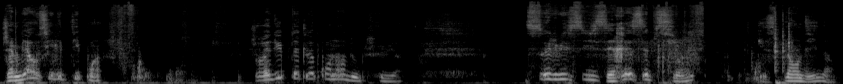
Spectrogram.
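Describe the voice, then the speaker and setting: A woman's voice: mid-range voice, sing-song, normal speed, creaky, pauses often, noisy background. A woman with a thick regional accent chatting hesitantly through a craft haul, with plenty of fillers. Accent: strong regional accent. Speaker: craft vlogger showing a haul. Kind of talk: casual product show-and-tell.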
